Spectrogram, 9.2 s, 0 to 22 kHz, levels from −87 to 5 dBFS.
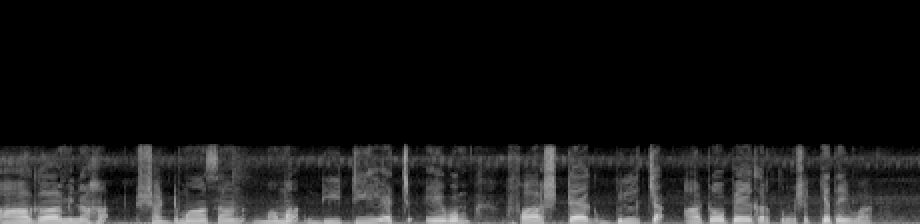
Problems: constant background noise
